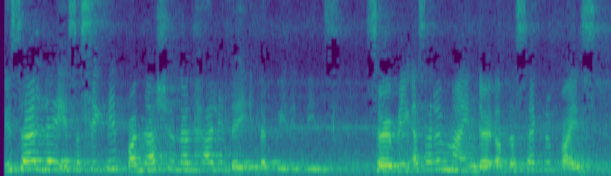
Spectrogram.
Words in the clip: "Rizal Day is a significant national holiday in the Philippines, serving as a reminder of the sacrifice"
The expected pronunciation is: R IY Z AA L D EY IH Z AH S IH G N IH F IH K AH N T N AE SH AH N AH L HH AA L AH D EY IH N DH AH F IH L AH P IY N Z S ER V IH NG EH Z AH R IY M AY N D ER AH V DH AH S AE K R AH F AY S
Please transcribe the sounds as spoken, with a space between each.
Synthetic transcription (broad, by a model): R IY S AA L D EY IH S AH S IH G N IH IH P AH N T N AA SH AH N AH L HH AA L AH D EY IH N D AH P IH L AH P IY N S ER V IH NG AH S AH R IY M AY N D ER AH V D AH S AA K R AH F AY S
